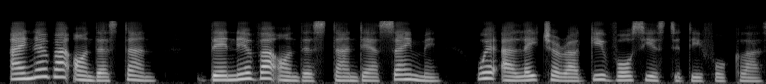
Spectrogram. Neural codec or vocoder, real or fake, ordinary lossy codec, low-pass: codec, 16 kHz, 0.2 kbps, FocalCodec; fake; none; none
